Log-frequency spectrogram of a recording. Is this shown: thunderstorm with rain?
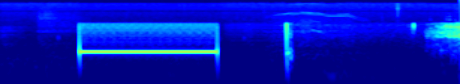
no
